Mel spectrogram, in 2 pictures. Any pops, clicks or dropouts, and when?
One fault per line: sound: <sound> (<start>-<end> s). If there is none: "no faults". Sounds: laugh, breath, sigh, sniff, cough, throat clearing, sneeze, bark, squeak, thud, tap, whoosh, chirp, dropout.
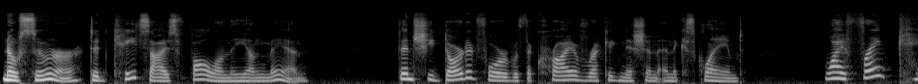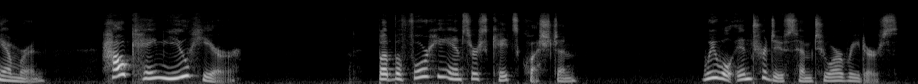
no faults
